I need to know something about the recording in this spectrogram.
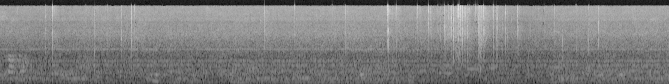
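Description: Plastic ice-cream wrapper crinkling and crackling as it is handled, with scattered small crackles and a louder crinkle about seven seconds in. A steady hum runs underneath.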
